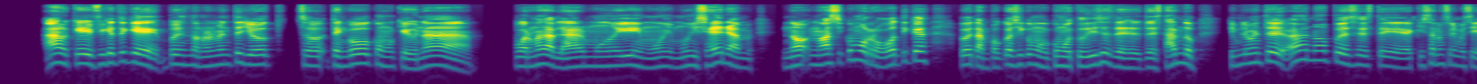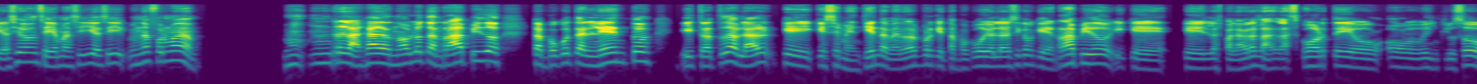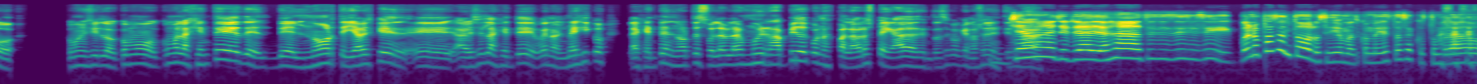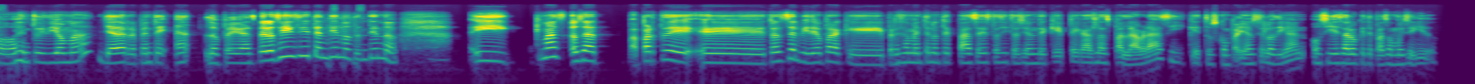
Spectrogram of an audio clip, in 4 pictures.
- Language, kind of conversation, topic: Spanish, podcast, ¿Qué métodos usas para estudiar cuando tienes poco tiempo?
- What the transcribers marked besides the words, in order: laugh; laughing while speaking: "en tu"; chuckle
